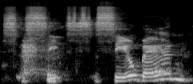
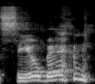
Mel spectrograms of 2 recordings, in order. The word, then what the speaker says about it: Siobhan: someone else did and I'm just like like Seoban. Is it Sean? Yeah.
